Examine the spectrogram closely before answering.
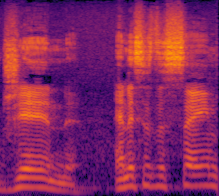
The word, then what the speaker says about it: Jin: and water same thing but jean and Jin come on dude the game even has his name um pronounced the right way the Japanese version of the movie has his name pronounced the right way and they every single character said his name wrong moku jein it's moku Jin and this is the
